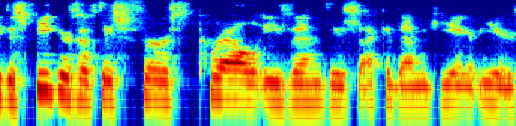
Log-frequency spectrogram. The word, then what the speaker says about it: CREL: this uh Krell Center I I kept saying cell to Elana and Harriet but now I know how to pronounce this Krell what an incredibly diverse and multidisciplinary and impressive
